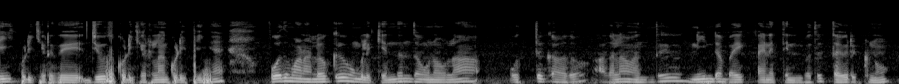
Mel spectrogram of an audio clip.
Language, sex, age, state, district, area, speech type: Tamil, male, 60+, Tamil Nadu, Tiruvarur, rural, spontaneous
